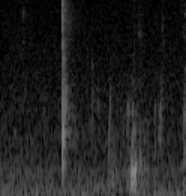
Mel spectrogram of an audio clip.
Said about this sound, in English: Hi, I'm going to take a sip of tea now.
